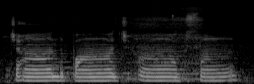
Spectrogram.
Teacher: अनुनासिक ध्वनियों के उच्चारण के समय हवा नाक और मुंह दोनों से निकलती है।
